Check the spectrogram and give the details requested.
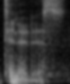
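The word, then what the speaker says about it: tinnitus: So often times I don't come up with I suffer from tinidis or tenitis. tenitis. I mean, I've been to doctors and they all pronounce it tinitis.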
